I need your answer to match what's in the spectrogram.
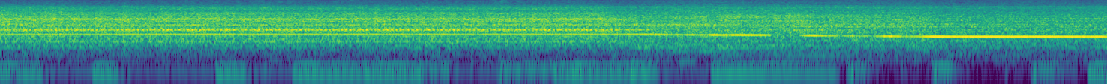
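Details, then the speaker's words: Bridgeport Series I milling machine spindle after head removal and repair (previously lost speed partway up, reported stuck keyway): smooth steady hum with clean tone sliding lower as speed drops, no knocking or grinding. "there it is back on the machine listen at this now you heard it earlier the first video before now listen to it after"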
